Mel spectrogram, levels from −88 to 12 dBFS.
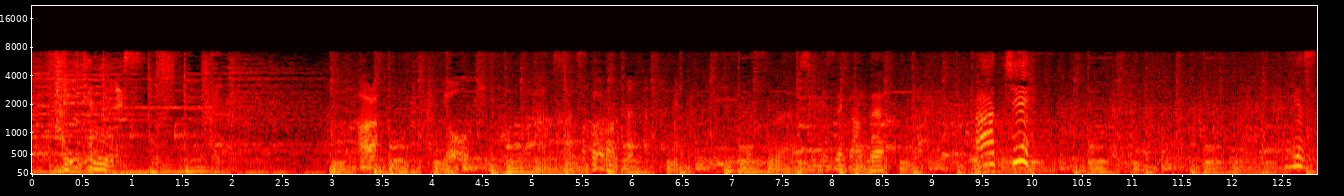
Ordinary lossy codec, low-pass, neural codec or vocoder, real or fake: none; 7.2 kHz; vocoder, 22.05 kHz, 80 mel bands, Vocos; fake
